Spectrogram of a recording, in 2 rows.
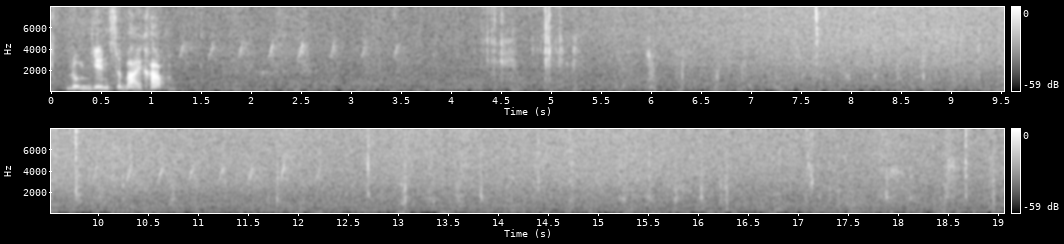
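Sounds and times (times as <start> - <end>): steady low hum: 0.0 - 19.0
crunchy food being chewed: 4.3 - 19.0.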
